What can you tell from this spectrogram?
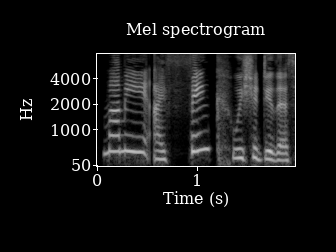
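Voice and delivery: put-on high, slow small-child voice; little kid voice. Mom imitating son sounding smart, high slow kid voice. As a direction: sound like a earnest toddler making a plan, slowly. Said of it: "then he'll be like".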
